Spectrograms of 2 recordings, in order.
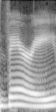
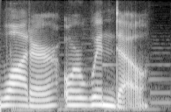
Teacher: Another one is the V and W sound. For V, your top teeth touch your bottom lip like in very or W, your lips make a small circle like in water or window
